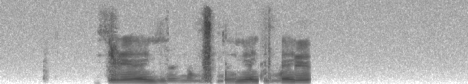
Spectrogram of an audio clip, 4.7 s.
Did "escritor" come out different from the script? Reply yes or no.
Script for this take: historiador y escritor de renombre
yes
